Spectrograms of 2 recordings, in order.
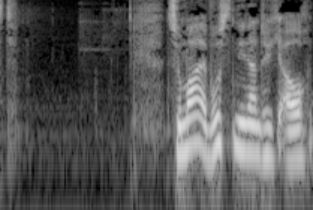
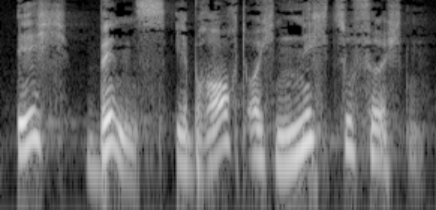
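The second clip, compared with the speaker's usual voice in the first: slow reassurance; much slower than usual. Acted. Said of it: "Aber Jesus sprach sie sofort an".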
